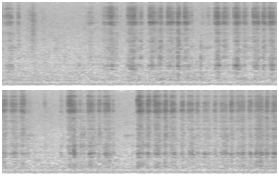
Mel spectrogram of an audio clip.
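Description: A yellow graphite pencil scratches lines across the flat top of a solid, dark-stained wooden child's stool. Quick, raspy strokes come in bright, papery bursts, with brief quieter gaps between them. A steady low hum sits underneath throughout.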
